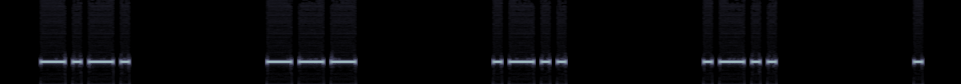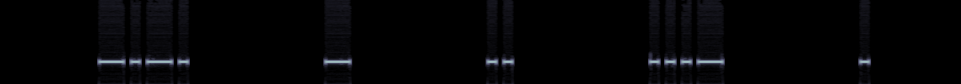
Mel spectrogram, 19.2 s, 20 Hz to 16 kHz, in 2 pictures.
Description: Morse code, heard as a keyed tone, about 15 wpm, spaced as for 5 wpm, 1000 Hz. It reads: COLLECTIVE
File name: qotdfiles / 5wpm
